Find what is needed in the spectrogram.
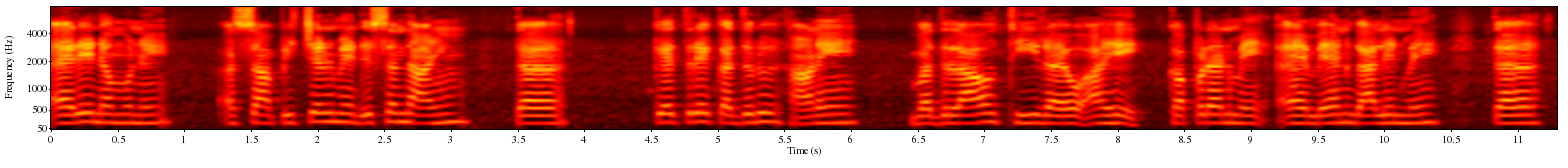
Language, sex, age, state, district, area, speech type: Sindhi, female, 45-60, Maharashtra, Thane, urban, spontaneous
